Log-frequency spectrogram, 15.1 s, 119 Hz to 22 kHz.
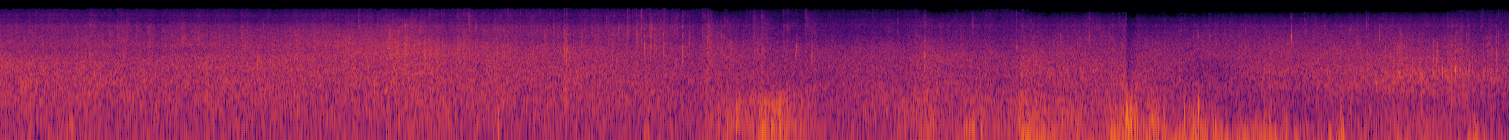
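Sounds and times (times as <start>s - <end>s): steady rain falling: 0.0s - 15.0s
low rumble: 7.2s - 15.0s.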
